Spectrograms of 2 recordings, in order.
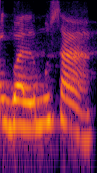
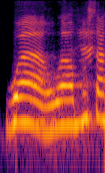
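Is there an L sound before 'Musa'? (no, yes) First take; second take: yes; no. First: It is said with an L before Musa. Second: It is said without an L before Musa. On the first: The speaker calls it wrong. "enggak pakai wal Musa" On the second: The speaker calls it right. "Dan wa Musa"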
